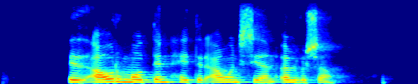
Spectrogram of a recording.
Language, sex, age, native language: Icelandic, female, 40-49, Icelandic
